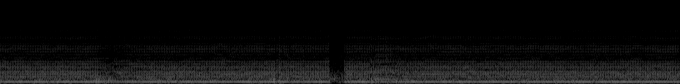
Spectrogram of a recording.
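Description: Steady electrical mains hum with a buzzy, many-toned quality, briefly dropping out about three seconds in.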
